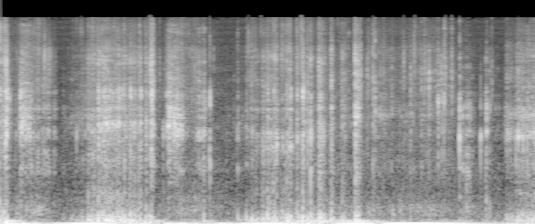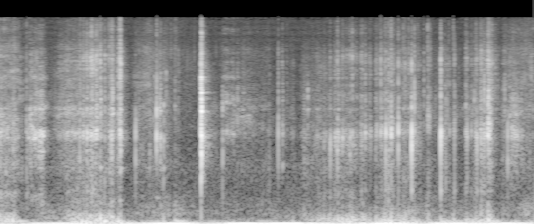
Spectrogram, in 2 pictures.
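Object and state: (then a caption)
Dry bar soap being scraped. A metal blade scrapes and carves flakes off a dry green-and-white striped bar of soap. The sound is a steady series of dry, crackly scraping and shaving strokes that swell and fade, heavy in the low end with bright crisp grit on top.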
